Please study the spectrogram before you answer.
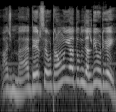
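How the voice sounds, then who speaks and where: Woman voicing a calm, placating family man. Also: on the high side, normal speed, natural voice. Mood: calm, reassuring. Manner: reassuring, explanatory. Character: calm, placating family men, husband and father-in-law. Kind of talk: cartoon moral story acting. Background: faint music.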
